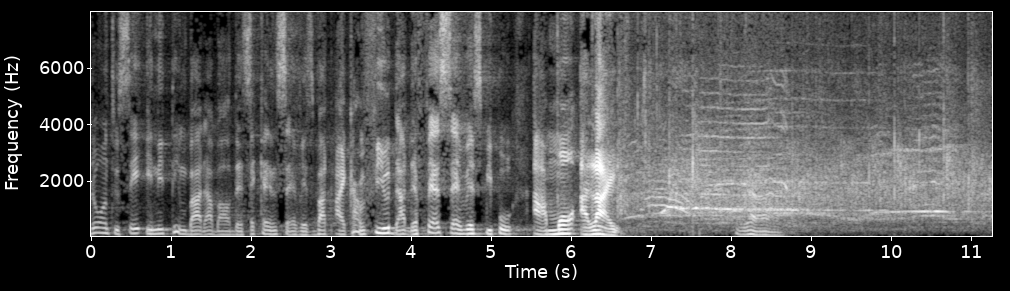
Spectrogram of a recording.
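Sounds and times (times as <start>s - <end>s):
speech: 0.0s - 7.0s, 8.1s - 8.8s
audience clapping: 6.5s - 11.2s.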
